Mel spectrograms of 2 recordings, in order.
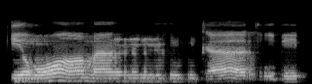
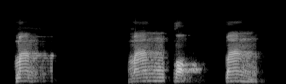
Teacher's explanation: ketika nun mati atau tanwin bertemu kaf atau bertemu qaf, maka ini dibaca ang. Bedanya kalau qaf itu angnya tebal, kalau kaf angnya tipis. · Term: ikhfa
